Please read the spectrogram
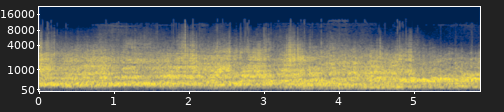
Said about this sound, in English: A bunch of people are sitting out in front and on the deck watching the F-22 fly.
